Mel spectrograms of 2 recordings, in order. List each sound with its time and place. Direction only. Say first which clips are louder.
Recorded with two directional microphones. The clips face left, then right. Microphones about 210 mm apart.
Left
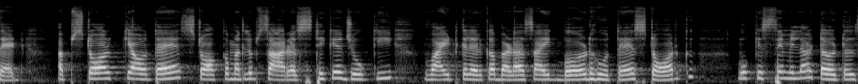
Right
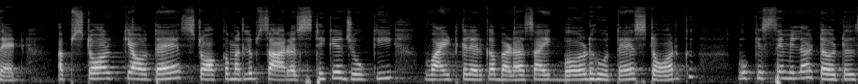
0.0 s a woman's voice: left 3 dB; 35° left (ahead or behind)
